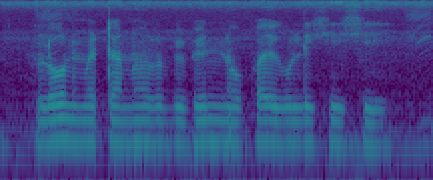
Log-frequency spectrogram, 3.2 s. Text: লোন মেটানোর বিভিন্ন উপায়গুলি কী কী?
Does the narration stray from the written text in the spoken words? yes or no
no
